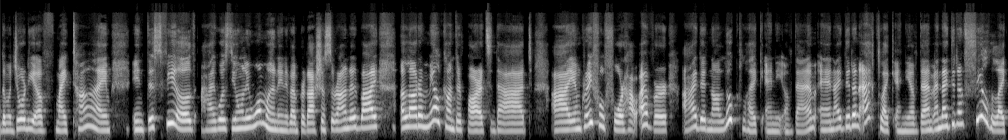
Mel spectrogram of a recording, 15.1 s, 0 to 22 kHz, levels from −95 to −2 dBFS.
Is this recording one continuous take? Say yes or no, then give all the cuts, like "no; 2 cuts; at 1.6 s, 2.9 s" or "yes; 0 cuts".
yes; 0 cuts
